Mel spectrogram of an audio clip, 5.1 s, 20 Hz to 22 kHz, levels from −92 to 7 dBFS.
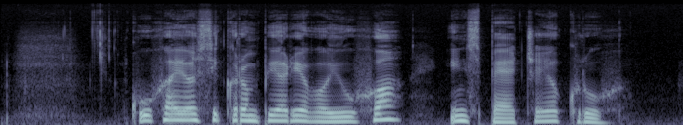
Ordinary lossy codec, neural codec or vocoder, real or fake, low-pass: none; none; real; 19.8 kHz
